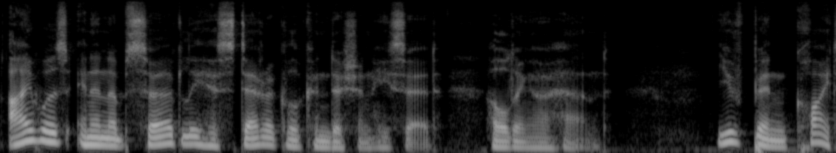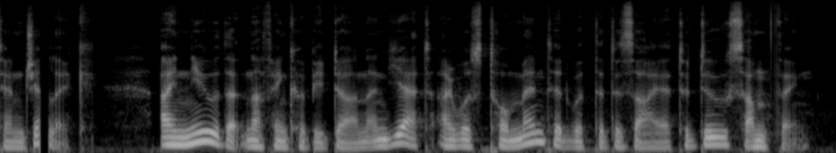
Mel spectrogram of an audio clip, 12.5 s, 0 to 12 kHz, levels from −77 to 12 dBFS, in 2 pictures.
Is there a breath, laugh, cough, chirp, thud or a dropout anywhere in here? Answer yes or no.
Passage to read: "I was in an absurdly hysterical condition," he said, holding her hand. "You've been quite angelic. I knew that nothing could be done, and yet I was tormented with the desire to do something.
yes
